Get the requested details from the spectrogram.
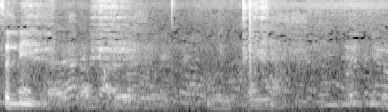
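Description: Paper rustles as fried fish is handled.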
